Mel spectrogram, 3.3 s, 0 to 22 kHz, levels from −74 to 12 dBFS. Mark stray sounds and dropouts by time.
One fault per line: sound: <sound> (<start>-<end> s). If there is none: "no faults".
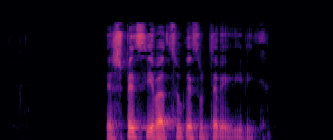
no faults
